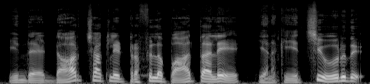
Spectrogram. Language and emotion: Tamil, happy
